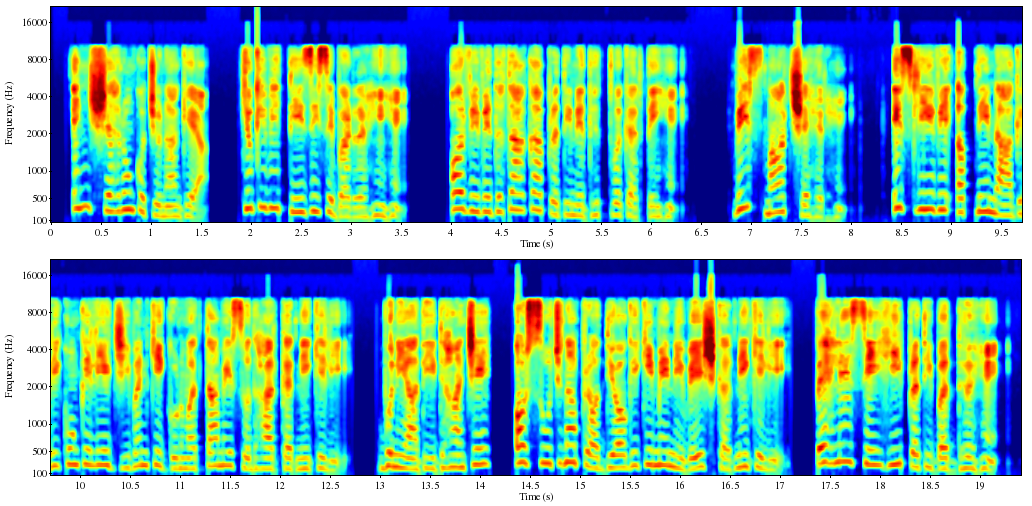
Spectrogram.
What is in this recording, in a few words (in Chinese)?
印度语女 外语 小语种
